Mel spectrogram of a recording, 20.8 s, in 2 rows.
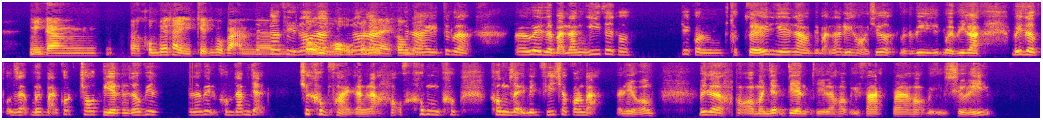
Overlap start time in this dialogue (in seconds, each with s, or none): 2.5 s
